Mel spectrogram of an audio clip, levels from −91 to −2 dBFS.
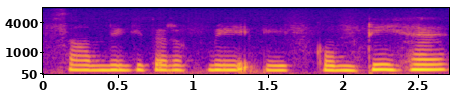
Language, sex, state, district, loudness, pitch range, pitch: Hindi, female, Madhya Pradesh, Bhopal, -14 LUFS, 205-225 Hz, 215 Hz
